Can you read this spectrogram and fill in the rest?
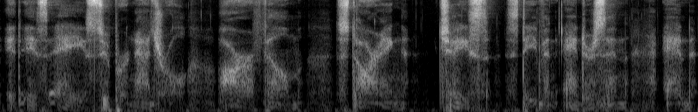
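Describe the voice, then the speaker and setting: A man from the southern United States whispering in a breathy, deliberate, conversational way as an ASMR channel host. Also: pushed and bright. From southern United States (Georgia). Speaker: filmmaker hosting his own channel.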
